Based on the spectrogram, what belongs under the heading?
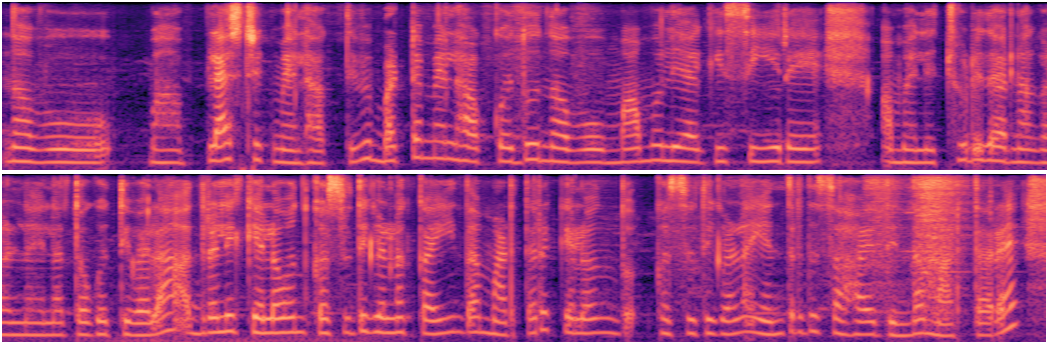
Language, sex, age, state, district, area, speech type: Kannada, female, 18-30, Karnataka, Davanagere, rural, spontaneous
